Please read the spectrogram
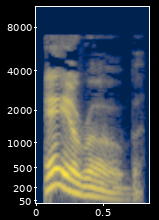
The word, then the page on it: aerobe: British English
